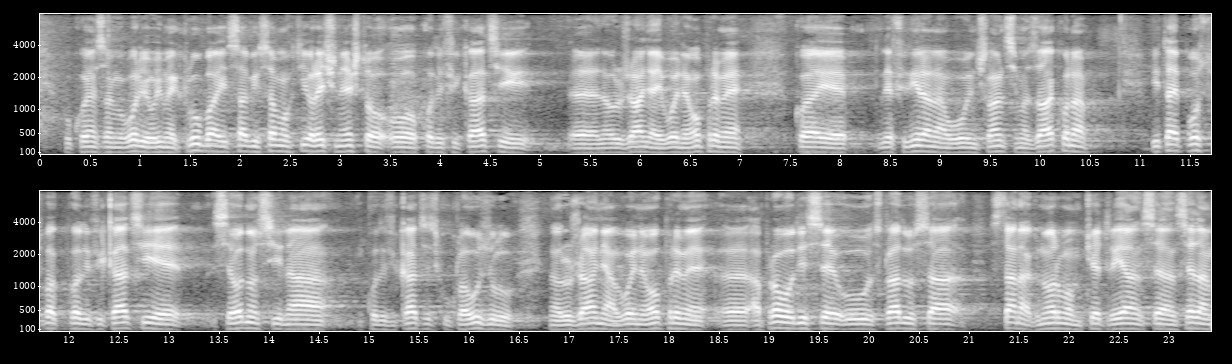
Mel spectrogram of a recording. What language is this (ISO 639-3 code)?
hrv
